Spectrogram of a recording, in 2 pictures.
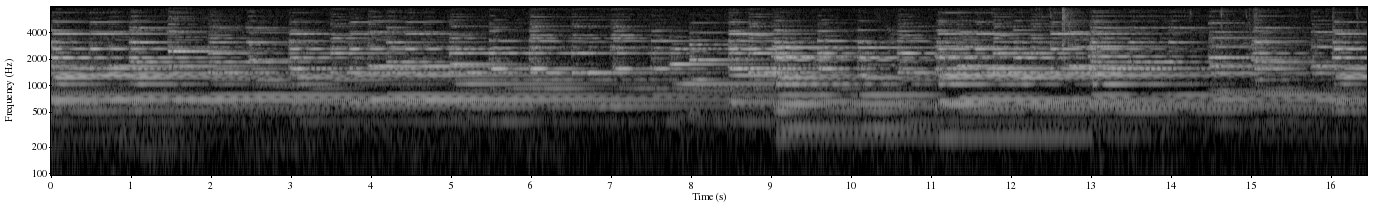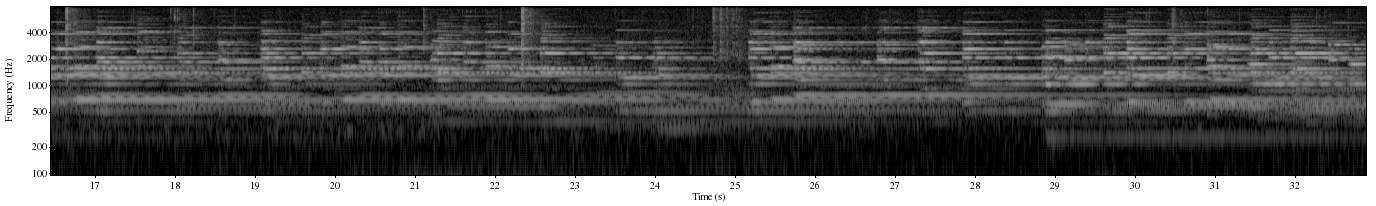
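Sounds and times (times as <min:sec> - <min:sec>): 
carillon concert: 0:00.0 - 0:32.8.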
